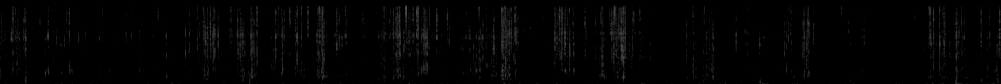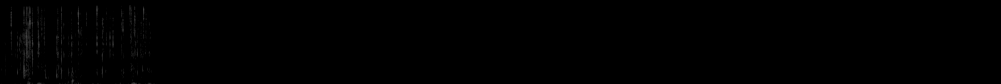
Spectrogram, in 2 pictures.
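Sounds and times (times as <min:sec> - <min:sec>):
packaging crinkling and rustling: 0:00.0 - 0:11.6.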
